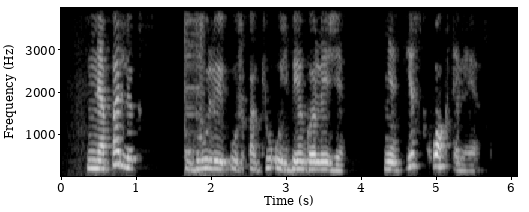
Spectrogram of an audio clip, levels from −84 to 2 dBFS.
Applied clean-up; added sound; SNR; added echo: classical method spectral subtraction.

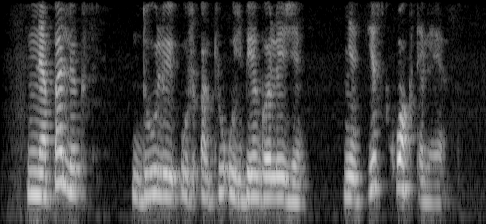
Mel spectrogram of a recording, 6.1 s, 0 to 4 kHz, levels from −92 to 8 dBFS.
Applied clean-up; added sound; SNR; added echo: none; none; none; none.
